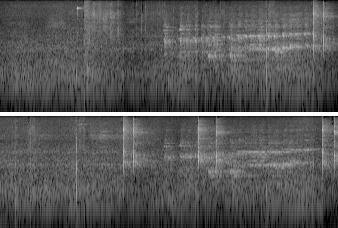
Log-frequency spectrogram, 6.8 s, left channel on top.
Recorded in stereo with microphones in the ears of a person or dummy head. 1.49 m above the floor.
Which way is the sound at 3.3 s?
50° left (ahead or behind).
